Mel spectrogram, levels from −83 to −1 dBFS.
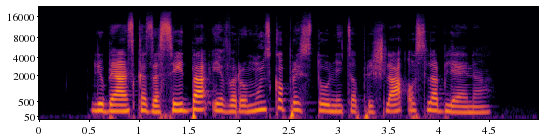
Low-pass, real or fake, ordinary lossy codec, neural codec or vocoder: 19.8 kHz; fake; none; codec, 44.1 kHz, 7.8 kbps, Pupu-Codec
